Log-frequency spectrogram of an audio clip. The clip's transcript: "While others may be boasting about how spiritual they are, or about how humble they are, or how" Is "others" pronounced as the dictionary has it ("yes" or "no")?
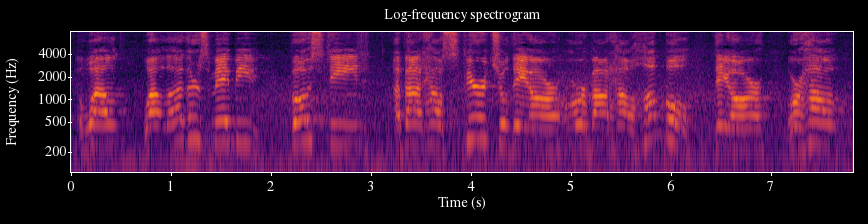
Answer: yes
